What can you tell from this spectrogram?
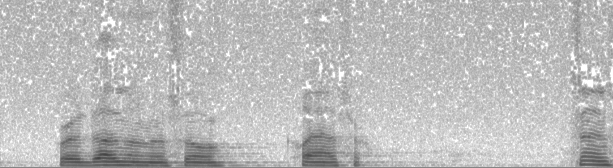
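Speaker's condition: Lou Gehrig's disease; given 3 to 5 years to live

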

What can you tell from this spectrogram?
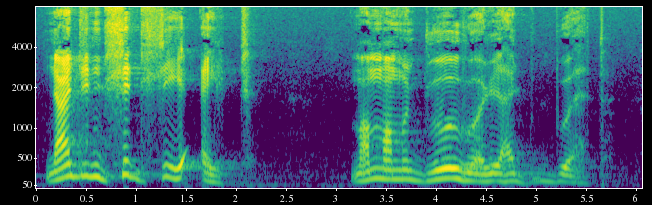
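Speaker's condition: Cerebral palsy; stillborn, born dead first 18 minutes of life

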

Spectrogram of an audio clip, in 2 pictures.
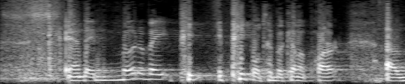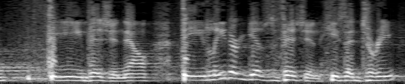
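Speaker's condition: Stuttering; long-standing stutter, present over 24 years, once fought calling to teach because unable to talk; says words would come out all wrong and different if he tried witnessing speech; repeated sounds, prolonged sounds

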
